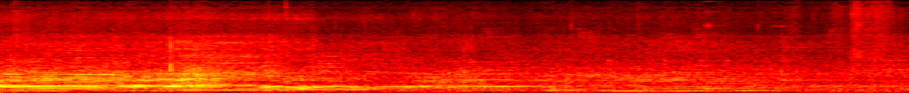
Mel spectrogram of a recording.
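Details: Mitsubishi Mirage driving: low road hum broken by sharp clunks from the front, a rattle/knock caused by a loose steering pinion.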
